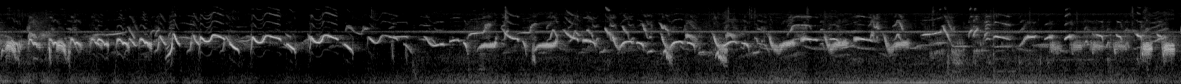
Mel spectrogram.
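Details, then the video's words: Hanging indoors, a large, tame hwamei with golden-yellow legs and bill pours out rich song, with quick whistled slurs, sharp upward flicks and chattering phrases tumbling one after another without pause for about twelve seconds. "Đang treo hot, bây giờ em sẽ sách tay để cho anh em mình thấy được cái độ thuần của chim các bác nhá."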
